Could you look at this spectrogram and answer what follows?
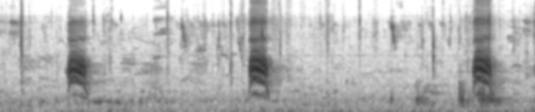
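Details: Crow calling while crows fight over food: three loud harsh caws spaced about three seconds apart, each a hoarse downward-bending burst, with faint chirps of other birds between.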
